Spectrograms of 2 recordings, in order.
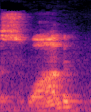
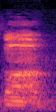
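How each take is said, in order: First: The name is said with a W sound. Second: The name is said with a V sound. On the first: This is the easier version many people use. "as if there's a W instead of a V. So Swab" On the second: This is the name's own pronunciation. "It's pronounced Svav"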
